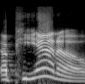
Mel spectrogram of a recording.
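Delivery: big, loud, booming voice. Answering the riddle in character: really loud booming voice. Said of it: "make his voice really loud and booming and say".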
